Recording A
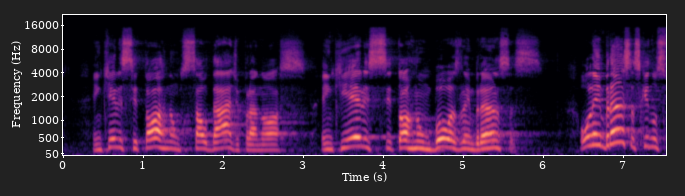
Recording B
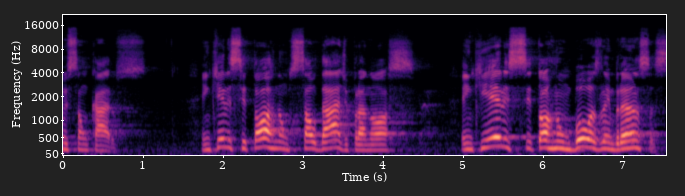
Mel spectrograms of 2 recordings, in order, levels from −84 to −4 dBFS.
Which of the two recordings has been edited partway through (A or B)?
A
